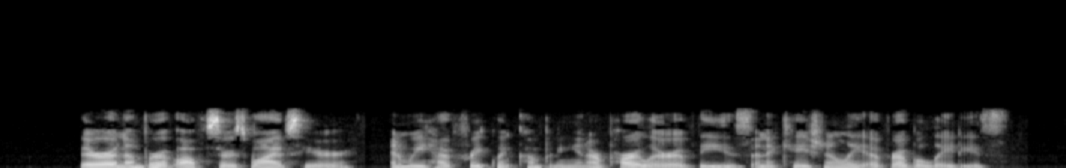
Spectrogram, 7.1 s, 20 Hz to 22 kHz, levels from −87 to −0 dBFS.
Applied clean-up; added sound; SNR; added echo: none; none; none; none.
